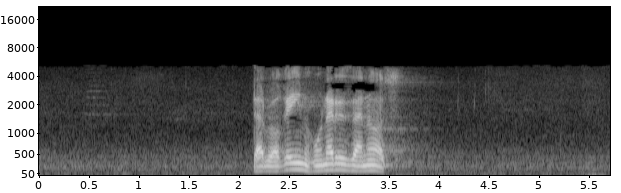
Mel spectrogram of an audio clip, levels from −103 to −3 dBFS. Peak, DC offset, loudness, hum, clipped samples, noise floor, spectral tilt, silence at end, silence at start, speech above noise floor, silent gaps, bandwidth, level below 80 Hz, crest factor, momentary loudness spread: -6 dBFS; under 0.1%; -25 LUFS; none; under 0.1%; -58 dBFS; -8 dB/octave; 2.05 s; 2.15 s; 34 dB; none; 5.4 kHz; -68 dBFS; 24 dB; 9 LU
